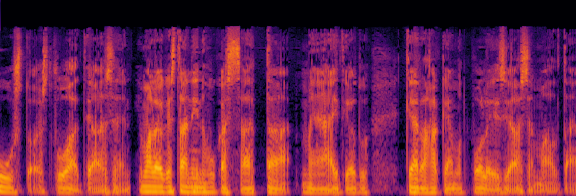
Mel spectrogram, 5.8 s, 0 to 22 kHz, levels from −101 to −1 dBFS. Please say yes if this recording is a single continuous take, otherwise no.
no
